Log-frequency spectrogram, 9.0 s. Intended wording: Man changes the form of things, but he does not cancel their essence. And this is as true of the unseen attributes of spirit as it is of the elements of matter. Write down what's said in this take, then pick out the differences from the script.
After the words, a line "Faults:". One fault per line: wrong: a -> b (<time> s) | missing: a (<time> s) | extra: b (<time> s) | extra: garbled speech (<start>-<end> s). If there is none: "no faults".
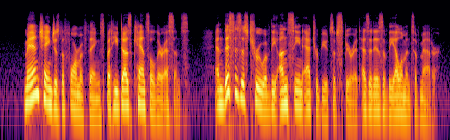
Man changes the form of things, but he does cancel their essence. And this is as true of the unseen attributes of spirit as it is of the elements of matter.
Faults:
missing: not (2.6 s)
